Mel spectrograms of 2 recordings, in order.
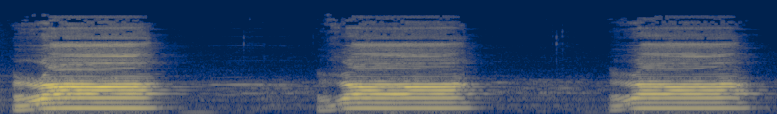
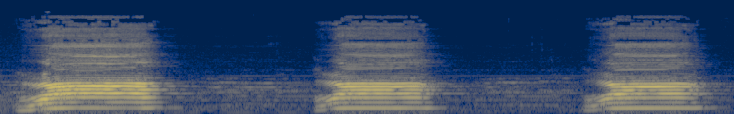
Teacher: زبان اگر صحیح چل رہی ہے نا تو ہماری نہ دانت کو ٹچ ہوگی سامنے والے اوپر کے دانتوں کو، نہ اس کی جڑ میں ٹچ ہوگی، اس سے اور پیچھے تالو سے ٹچ ہوگی، اور پھر یہ موٹا کر کے پڑھا جائے گا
